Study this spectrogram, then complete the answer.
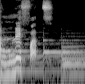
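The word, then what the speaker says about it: נפץ: Pero cuando vamos al término original, hay una palabra allí que se llama, se pronuncia nefats. Nefats. Se escribe N-A-P-H-A, acento en esa segunda A, T-S.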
